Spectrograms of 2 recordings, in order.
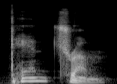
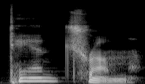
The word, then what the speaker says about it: tantrum: word is tantrum pronunciation use the short a sound tantrum the TR makes it sound like chicken tench plus the r Church tantrum the last vowel is a short sound like cup and up um um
